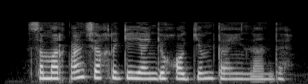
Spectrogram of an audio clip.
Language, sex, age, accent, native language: Uzbek, female, 19-29, Namangan, Uzbek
